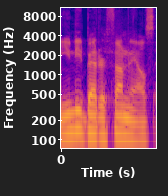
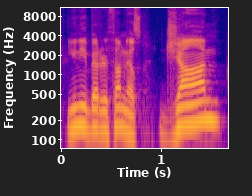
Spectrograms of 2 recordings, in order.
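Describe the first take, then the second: First: Said in the usual way. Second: Higher, louder, with the name punched out; crudely edited-in name. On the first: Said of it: "It'll be me saying". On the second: Shown as a demonstration. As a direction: make the name jump out like a crude splice. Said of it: "crudely edit myself in later where I go".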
